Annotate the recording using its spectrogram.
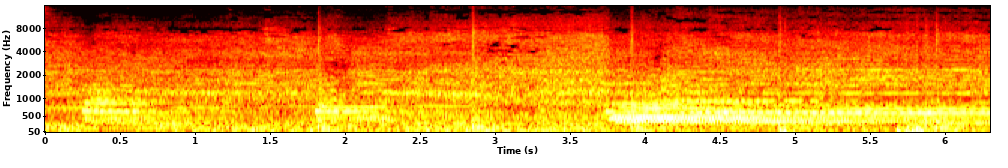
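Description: Amtrak GE Genesis diesel locomotive sounding its multi-chime air horn as it passes: a long blast, a short one, then a louder, lower-pitched long blast about two thirds of the way in, over the rumble of the train.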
